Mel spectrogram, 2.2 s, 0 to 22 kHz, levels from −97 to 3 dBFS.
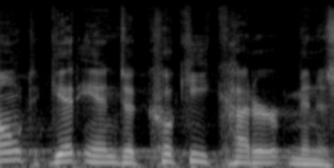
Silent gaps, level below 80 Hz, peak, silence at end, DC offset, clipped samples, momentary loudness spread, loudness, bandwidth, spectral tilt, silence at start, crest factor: none; -60 dBFS; -24 dBFS; 0 s; under 0.1%; under 0.1%; 3 LU; -40 LUFS; 18 kHz; -7 dB/octave; 0 s; 16 dB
